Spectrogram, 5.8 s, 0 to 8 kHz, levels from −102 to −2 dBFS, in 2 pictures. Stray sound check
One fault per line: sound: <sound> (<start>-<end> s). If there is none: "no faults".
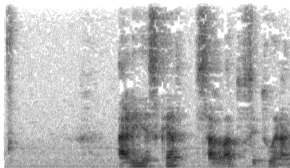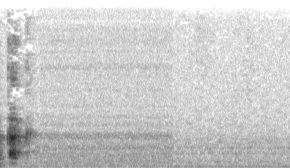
no faults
